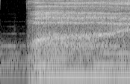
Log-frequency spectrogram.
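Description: Yamaha grand piano: soft sustained notes, then a fuller, louder chord struck about half a second in and held as the song begins.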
